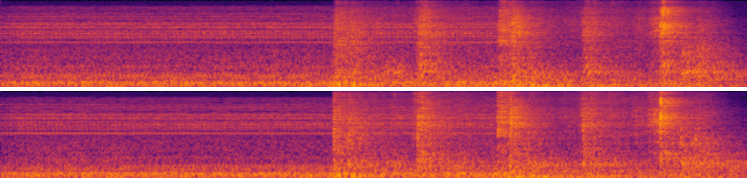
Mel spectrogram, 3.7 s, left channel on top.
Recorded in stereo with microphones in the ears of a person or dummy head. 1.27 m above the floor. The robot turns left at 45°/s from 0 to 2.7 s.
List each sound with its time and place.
1.7 s running footsteps: 15° right (ahead or behind), 1.3 m; by 3.6 s 25° right (ahead or behind), 1.6 m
